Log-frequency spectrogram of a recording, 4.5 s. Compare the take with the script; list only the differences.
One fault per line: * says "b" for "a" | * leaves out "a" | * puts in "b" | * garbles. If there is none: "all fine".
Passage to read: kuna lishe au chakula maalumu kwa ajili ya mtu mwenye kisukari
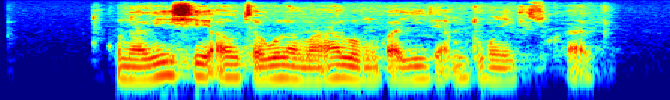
all fine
